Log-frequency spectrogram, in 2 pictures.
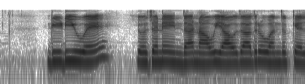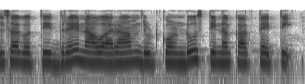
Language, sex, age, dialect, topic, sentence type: Kannada, female, 18-24, Central, banking, statement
